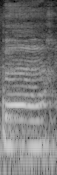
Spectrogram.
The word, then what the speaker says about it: peur: Avoir peur es miedo, peur, cuando la R final suena tipo como una G, bien, peur, bien, peur.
